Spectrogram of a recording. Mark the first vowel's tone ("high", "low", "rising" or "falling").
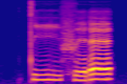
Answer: low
